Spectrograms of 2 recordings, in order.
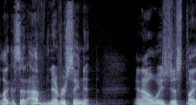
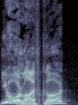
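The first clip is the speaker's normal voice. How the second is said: mocking, condescending Australian accent, higher and louder; 6 semitones higher, 9 dB louder than usual. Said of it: "come off as condescending when they go".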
